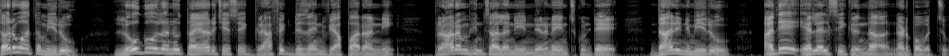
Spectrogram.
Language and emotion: Telugu, neutral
